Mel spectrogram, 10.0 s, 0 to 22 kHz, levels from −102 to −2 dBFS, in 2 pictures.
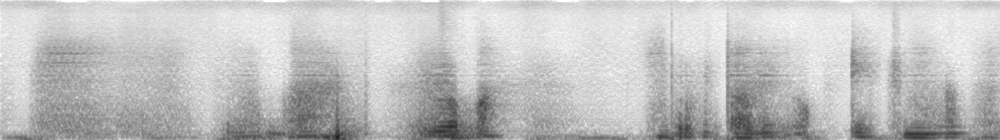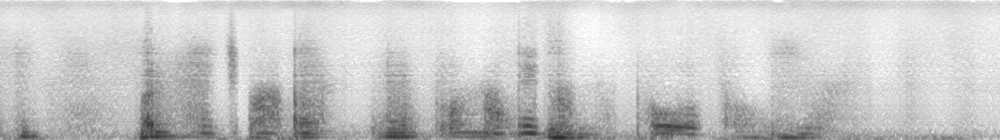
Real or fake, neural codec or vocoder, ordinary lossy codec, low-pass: fake; codec, 44.1 kHz, 0.9 kbps, DAC; none; none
